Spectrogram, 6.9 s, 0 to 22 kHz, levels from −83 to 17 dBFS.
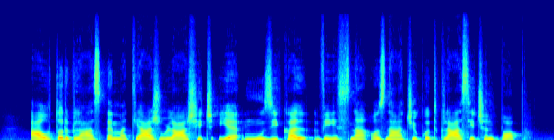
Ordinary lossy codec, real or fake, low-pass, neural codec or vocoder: none; fake; 19.8 kHz; autoencoder, 48 kHz, 32 numbers a frame, DAC-VAE, trained on Japanese speech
